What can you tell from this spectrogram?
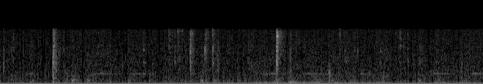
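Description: A few light, separate clicks and taps from a Tanaka Colt Single Action Army airsoft revolver being twirled around a finger, with one sharper click a little past the middle, over a steady hiss.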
